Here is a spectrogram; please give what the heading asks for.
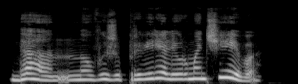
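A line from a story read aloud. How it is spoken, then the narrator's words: Exclaiming. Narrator (Russian): воскликнул я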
